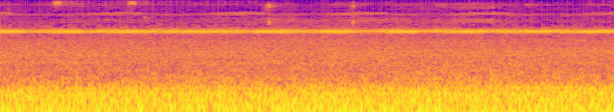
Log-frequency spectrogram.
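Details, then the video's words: Night insects in a rural setting keep up a steady, ringing trill on one pitch, with only a few faint, scattered ticks higher up and a deep background hum underneath. "시골 밤의 정겨운 풀벌레 소리"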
